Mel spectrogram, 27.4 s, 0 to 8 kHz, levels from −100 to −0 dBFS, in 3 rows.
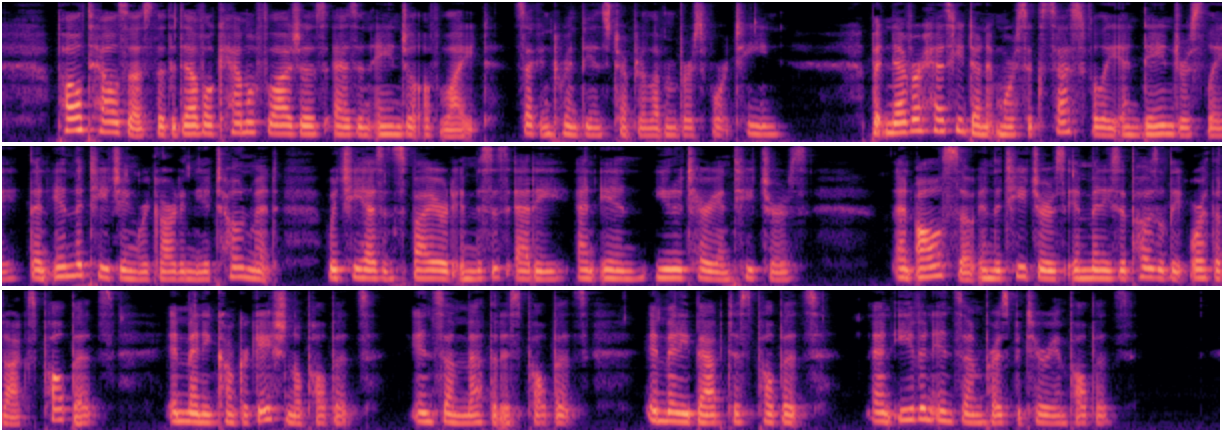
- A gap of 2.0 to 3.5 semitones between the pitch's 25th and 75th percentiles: Yes, narrow, 2.5 semitones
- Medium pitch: Yes, medium, 175 Hz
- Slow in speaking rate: No, average, 155 wpm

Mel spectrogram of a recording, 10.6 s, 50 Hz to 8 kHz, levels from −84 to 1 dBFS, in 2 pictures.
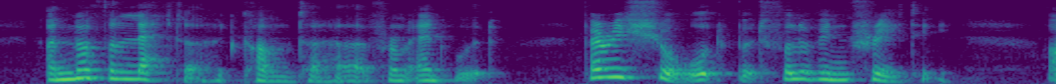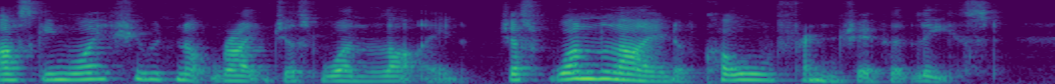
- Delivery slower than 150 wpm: No, average, 175 wpm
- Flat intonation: No, average, 4.3 semitones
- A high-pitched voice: Yes, high, 210 Hz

